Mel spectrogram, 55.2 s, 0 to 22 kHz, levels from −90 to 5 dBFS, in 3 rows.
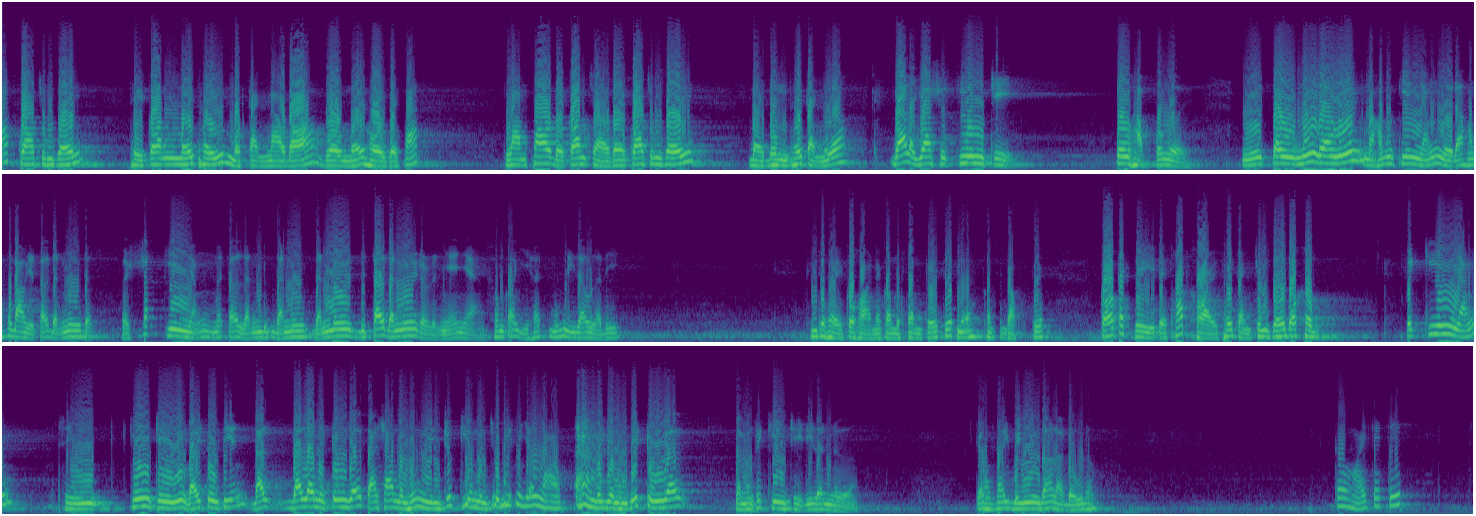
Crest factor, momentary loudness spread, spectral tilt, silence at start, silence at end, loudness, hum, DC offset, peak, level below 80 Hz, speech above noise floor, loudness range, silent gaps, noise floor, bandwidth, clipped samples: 14 dB; 10 LU; -8.5 dB/octave; 0 s; 0.8 s; -24 LUFS; none; under 0.1%; -10 dBFS; -52 dBFS; 35 dB; 6 LU; none; -58 dBFS; 11 kHz; under 0.1%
